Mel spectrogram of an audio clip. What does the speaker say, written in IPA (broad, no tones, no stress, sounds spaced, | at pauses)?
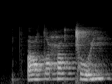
t͡sʼ a dˤ e ħ ɔ ǀ o j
